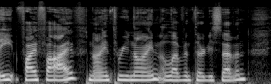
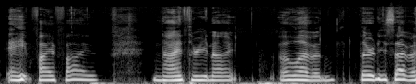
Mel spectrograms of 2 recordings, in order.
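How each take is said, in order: First: It is said in a plain, normal voice. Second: It is said in an exaggerated circus-like voice.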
